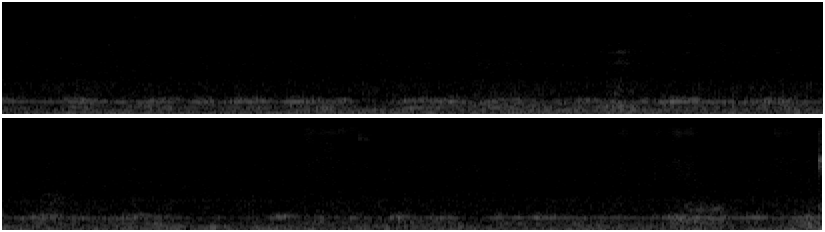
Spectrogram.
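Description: A razor scrapes across stubble.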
